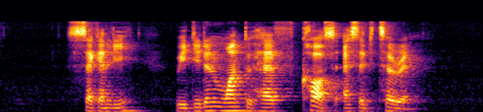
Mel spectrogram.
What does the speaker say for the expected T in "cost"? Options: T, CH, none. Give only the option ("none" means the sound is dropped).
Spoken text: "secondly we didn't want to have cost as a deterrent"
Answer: none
